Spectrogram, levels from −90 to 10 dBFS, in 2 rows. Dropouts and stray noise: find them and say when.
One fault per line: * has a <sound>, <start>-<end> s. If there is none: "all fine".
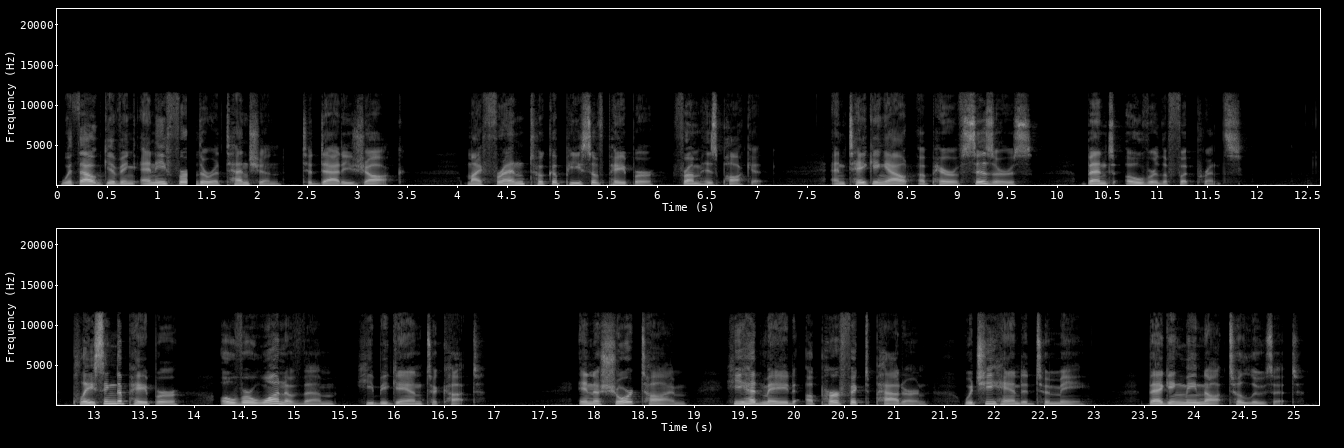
* has a dropout, 1.3-1.4 s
